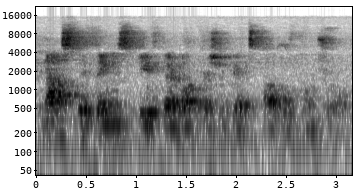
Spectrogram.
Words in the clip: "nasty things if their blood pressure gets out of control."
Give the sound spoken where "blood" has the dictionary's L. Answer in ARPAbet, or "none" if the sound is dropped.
none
